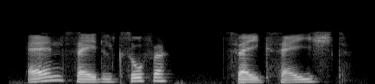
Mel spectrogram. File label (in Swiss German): "seidel", Bas Rhin; une bière bue deux de pissées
